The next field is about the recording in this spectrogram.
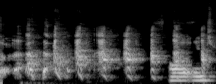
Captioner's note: laughs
